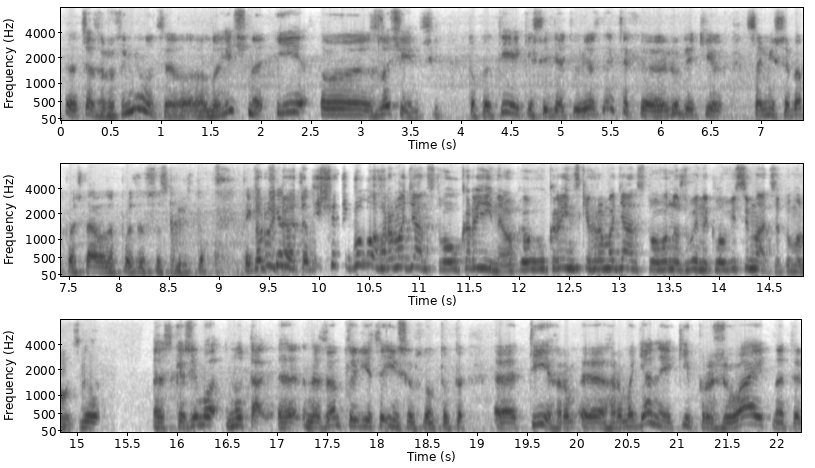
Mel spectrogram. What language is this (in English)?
Ukrainian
